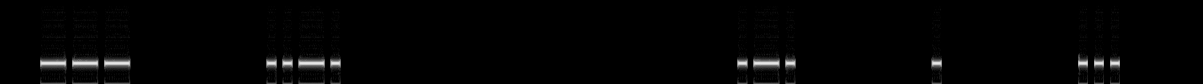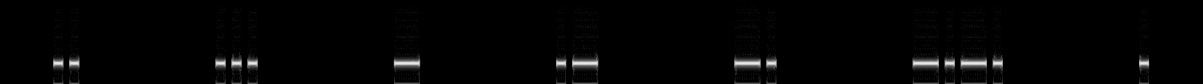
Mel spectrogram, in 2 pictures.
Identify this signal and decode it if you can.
Morse code, heard as a keyed tone, about 15 wpm, spaced as for 5 wpm, 1000 Hz. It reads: OF RESISTANCE
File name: qotdfiles / 5wpm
